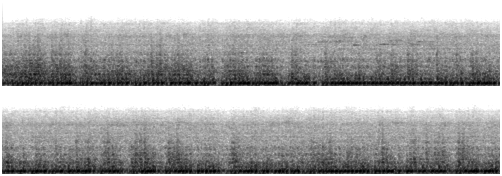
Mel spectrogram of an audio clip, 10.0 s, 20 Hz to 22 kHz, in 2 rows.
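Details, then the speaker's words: BMW E30 with a K24 engine swap, first start, idling: uneven, shaky idle with a lumpy low beat and occasional stumbles, like a misfire; injectors to be replaced, cause not confirmed; rough idle with misfire. "Idling, again, not very well. You can hear, kind of sounds like a misfire. The engine is for sure a little bit shaky, but it is running."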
